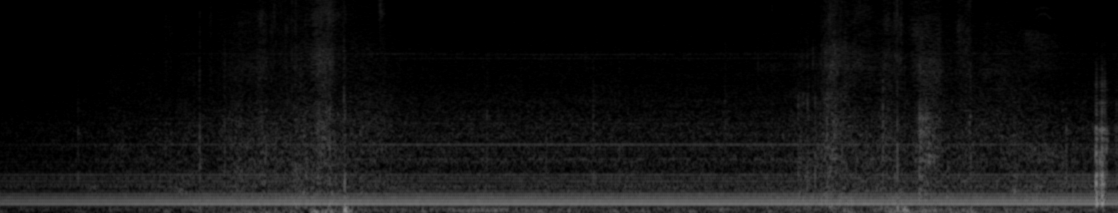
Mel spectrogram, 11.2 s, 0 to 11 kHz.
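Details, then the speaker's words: 1944 wartime civilian valve radio receiver after all capacitors replaced and a replacement rectifier valve fitted (old one intermittent); steady low hum at one fixed pitch regardless of controls, with buzz: constant mains hum. "now there's a hum there all the time now can you hear"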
